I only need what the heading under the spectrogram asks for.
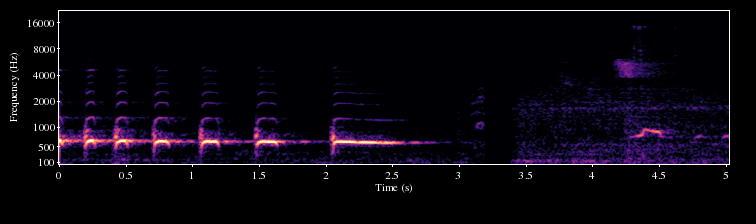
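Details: Zebra dove of Bangkok type in full voice, its song offered as a lure for other birds: six strong, rounded cooing notes with rich overtones, the last one stretched out, then a brief cut and quieter background noise.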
